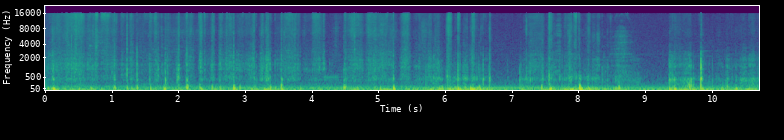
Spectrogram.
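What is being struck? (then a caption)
Composite leather basketball. A hollow, inflated Spalding NBA Grip Control full-size composite leather basketball is tapped with fingertips and scratched with nails. A steady stream of soft, deep, hollow thumps that die away almost at once mixes with dry, scratchy rasps across the surface.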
